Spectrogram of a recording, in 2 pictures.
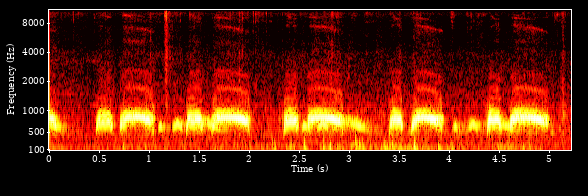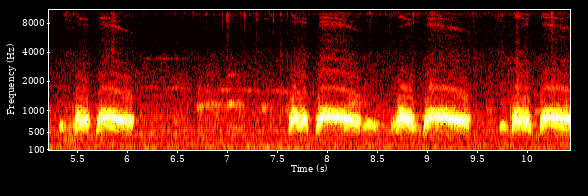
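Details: Derkuku, the spotted dove, in full 'bekur bekur' cooing: a long series of paired arching coos, short then longer, repeated steadily with a short pause midway, against faint background rustling.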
